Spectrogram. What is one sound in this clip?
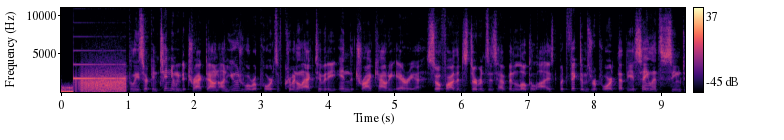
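A man speaks calmly and clearly into a microphone, like a news presenter.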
